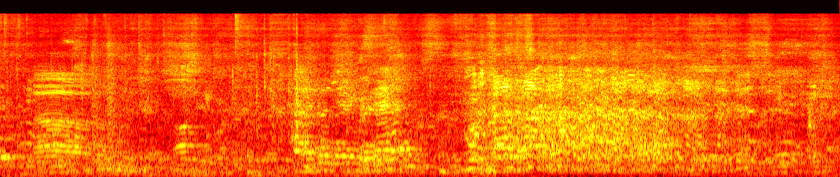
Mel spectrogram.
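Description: A large audience chatters and cheers in an echoing hall.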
